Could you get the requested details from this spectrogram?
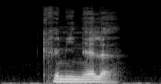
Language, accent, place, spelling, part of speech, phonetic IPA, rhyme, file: German, Germany, Berlin, Kriminelle, noun, [kʁimiˈnɛlə], -ɛlə, De-Kriminelle.ogg
- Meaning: criminal (female)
